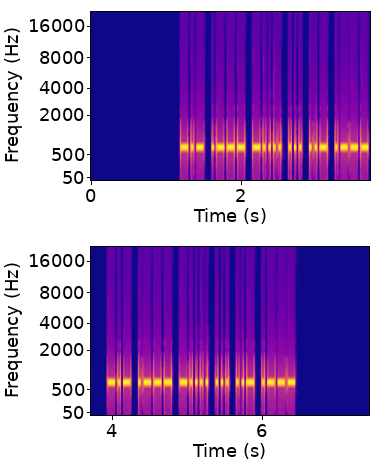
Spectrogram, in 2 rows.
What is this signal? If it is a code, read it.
Morse code, heard as a keyed tone, about 34 wpm, 700 Hz. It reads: KJ6SUJ KJ6SUJ
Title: USA Call Signs Repeated 2x 35wpm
